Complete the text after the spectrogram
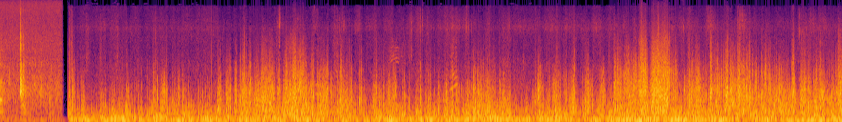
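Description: Wind blows loudly outdoors with a low rumble.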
